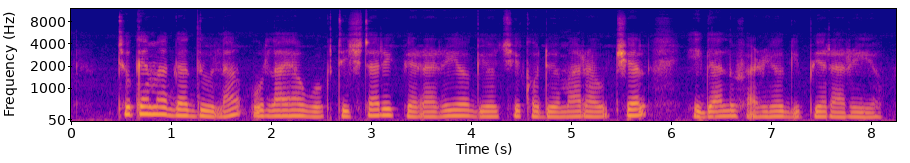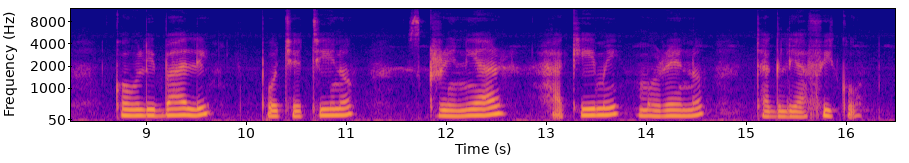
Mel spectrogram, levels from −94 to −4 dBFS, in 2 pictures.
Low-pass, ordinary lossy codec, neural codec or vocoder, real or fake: none; none; vocoder, 24 kHz, 100 mel bands, Vocos; fake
